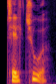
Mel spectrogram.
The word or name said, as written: telttur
